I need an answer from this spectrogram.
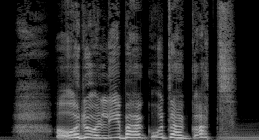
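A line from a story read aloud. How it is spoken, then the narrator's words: Exclaimed. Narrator (German): rief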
